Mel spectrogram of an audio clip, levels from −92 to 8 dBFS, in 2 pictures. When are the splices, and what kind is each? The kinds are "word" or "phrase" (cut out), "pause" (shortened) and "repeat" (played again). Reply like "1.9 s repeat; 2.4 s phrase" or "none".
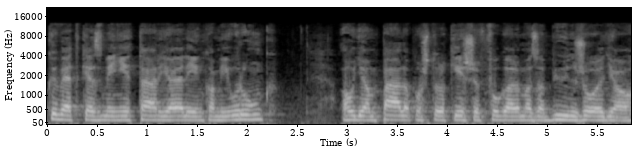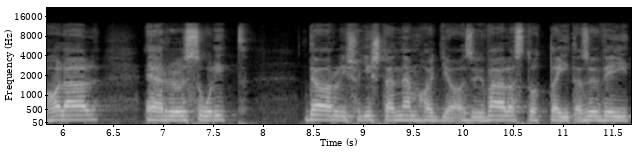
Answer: none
